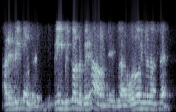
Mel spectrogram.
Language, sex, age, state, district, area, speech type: Tamil, male, 18-30, Tamil Nadu, Thanjavur, rural, conversation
